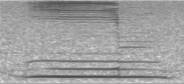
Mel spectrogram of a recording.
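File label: "jim6", Cantonese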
